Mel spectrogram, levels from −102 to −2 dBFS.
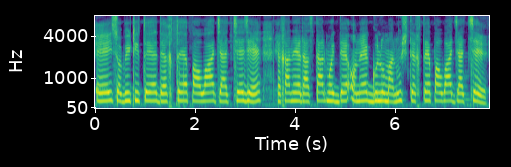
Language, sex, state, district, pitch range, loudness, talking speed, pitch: Bengali, female, Assam, Hailakandi, 255-275 Hz, -12 LUFS, 105 wpm, 265 Hz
